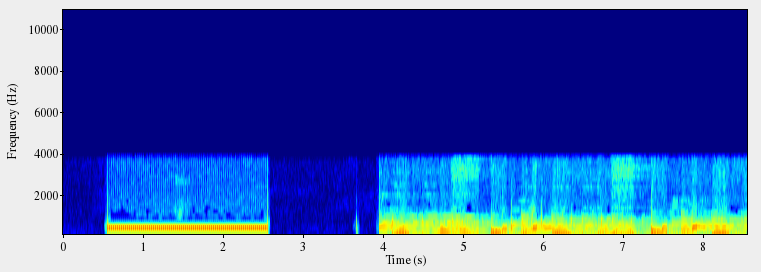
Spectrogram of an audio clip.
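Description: Telephone ringing tone as a call is transferred to an advisor: one long, steady mid-pitched tone of about two seconds, then silence, a single click, and music starting up.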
